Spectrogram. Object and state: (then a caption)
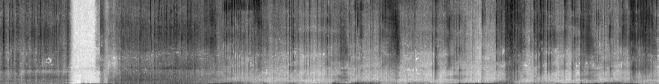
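Himalayan salt block. A large, flat, solid slab of Himalayan salt resting on fur is tapped and scratched across its top with the long, pointed nails of both hands. Dense, gritty scratching and crackling rustle carries bright, hissy edges and soft, low thuds from the taps. There is a brief silent gap near the start.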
